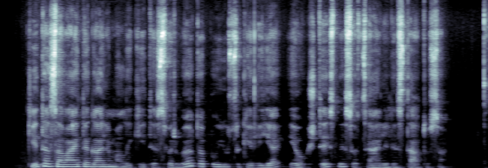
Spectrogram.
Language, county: Lithuanian, Vilnius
